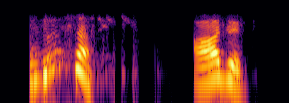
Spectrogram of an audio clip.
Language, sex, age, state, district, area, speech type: Nepali, female, 45-60, West Bengal, Kalimpong, rural, conversation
